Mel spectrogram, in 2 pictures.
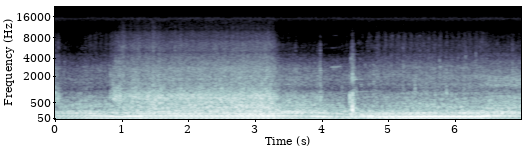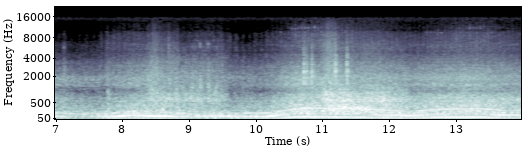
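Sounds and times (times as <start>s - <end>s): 
vehicle diesel engine approaching up a hill: 0.0s - 13.9s.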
